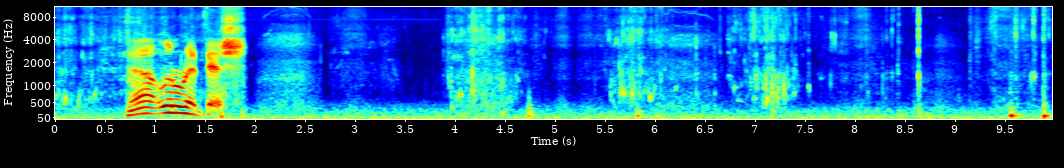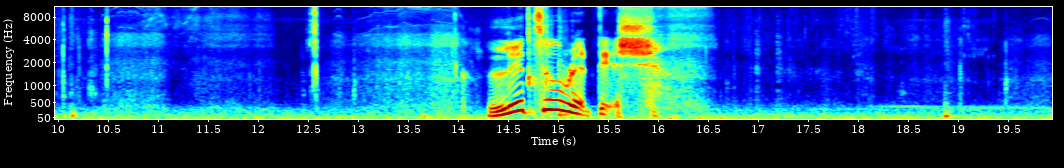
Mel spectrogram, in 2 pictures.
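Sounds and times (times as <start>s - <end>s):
water splashing and sloshing: 0.0s - 3.2s, 3.9s - 10.4s.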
